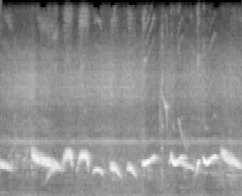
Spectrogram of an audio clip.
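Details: Caged Chinese hwamei in 'ngũ trường' song: quick, clear whistled phrases, each a short rising-then-falling slur, strung together rapidly over about three seconds.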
